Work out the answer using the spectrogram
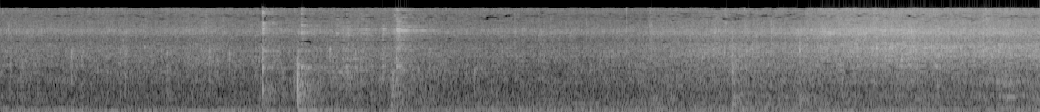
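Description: Diced tomatoes and garlic sizzling in hot oil in one pan and zucchini slices frying in another, with a spatula stirring the tomatoes and a few light knocks against the pan between one and two seconds in. The sizzling grows louder about four seconds in.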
